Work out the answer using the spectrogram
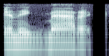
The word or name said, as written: enigmatic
